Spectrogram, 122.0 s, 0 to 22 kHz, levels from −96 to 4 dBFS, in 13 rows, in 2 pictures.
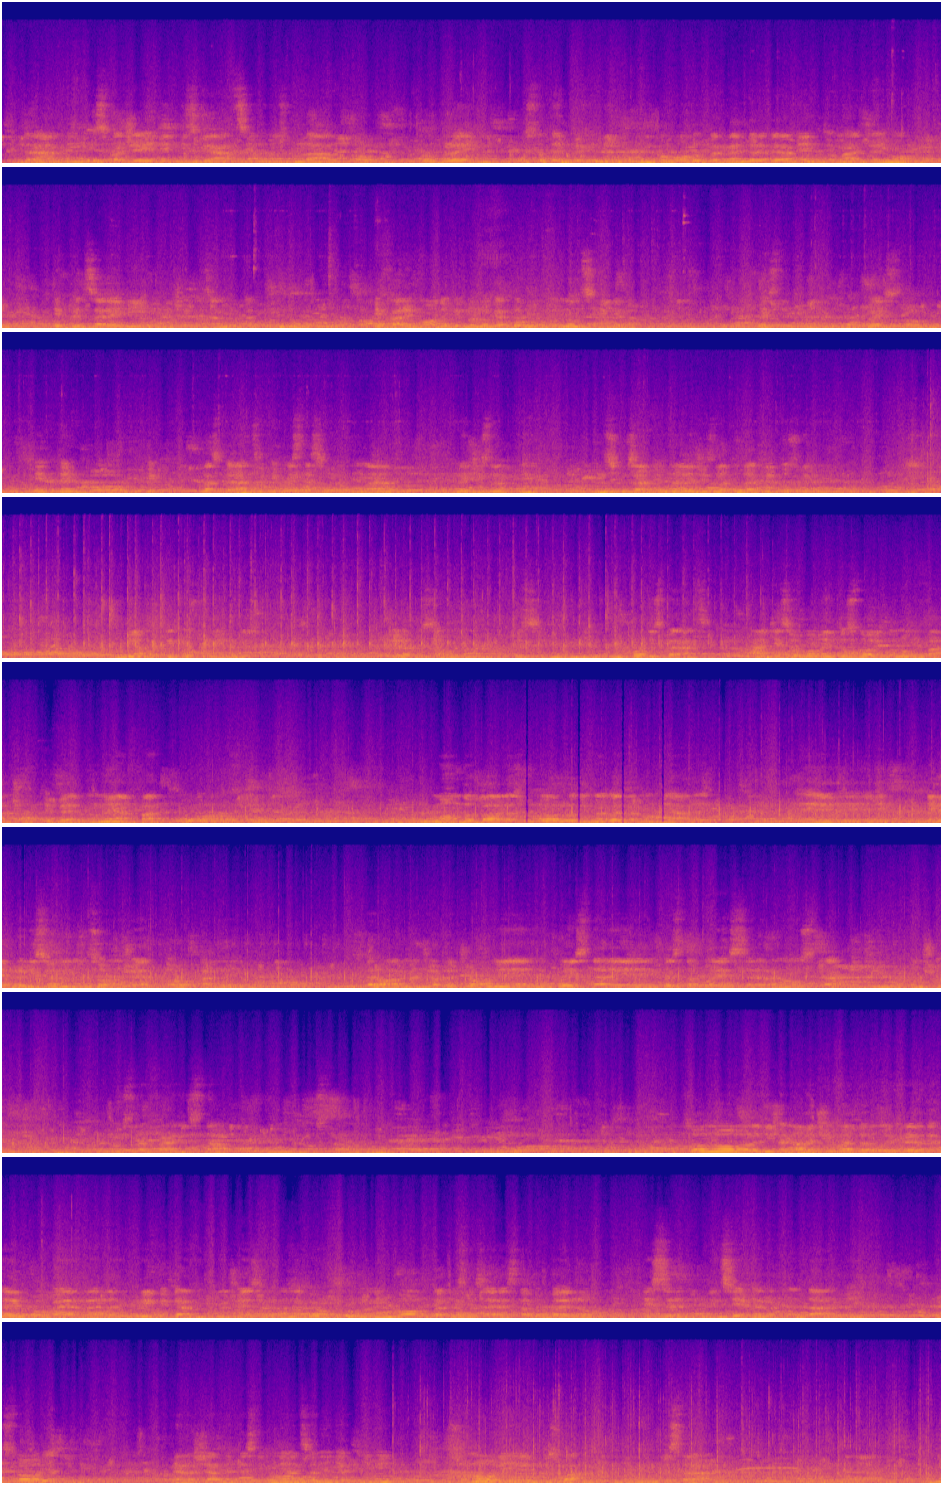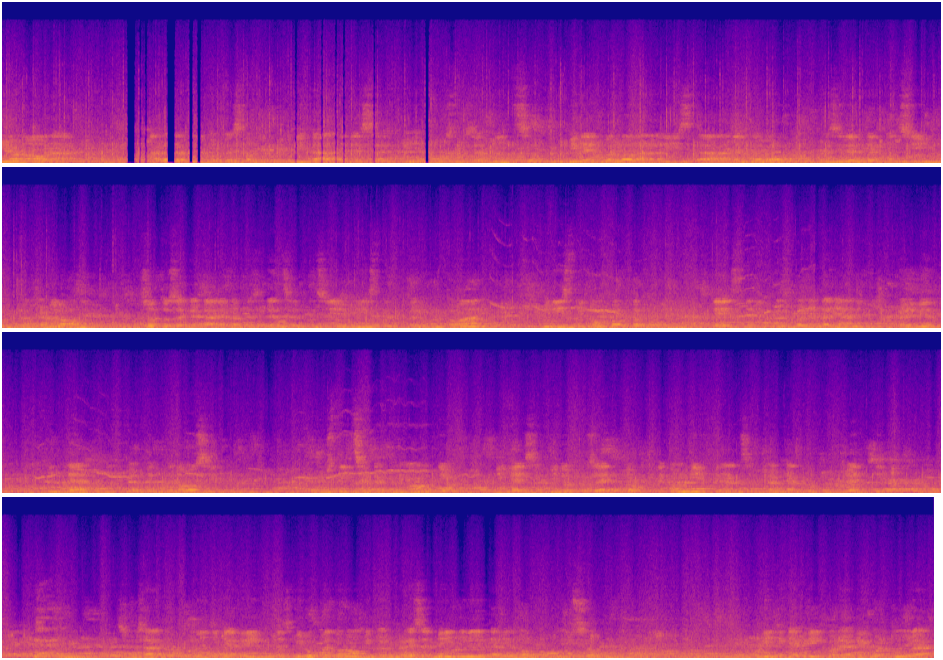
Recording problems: off-mic speech; far
room echo; noticeable; dies away in 0.4 s
murmuring crowd; loud; throughout; 1 dB below the speech
choppy; very; from 43 to 44 s and from 1:26 to 1:29; 8% of the speech affected

